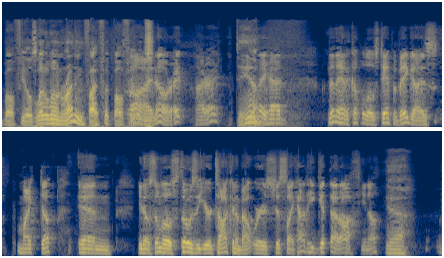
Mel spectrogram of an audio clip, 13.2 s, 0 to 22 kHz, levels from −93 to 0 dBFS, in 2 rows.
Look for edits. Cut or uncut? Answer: uncut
